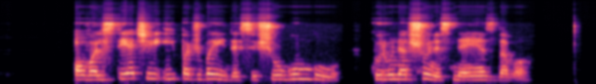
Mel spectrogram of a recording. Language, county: Lithuanian, Panevėžys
